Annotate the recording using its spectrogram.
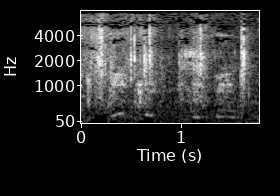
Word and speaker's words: Пако Рабан: до сих пор его имя произносится как Пако Рабан.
